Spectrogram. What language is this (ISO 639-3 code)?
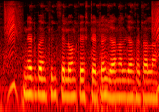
bho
